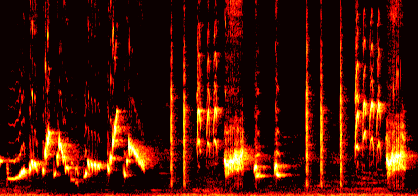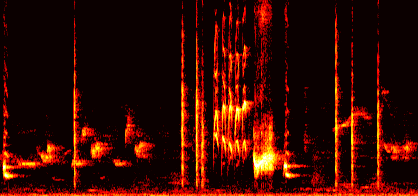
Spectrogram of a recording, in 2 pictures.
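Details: White-rumped shama in contest singing while flicking its tail continuously: loud varied whistled phrases, sliding notes mixed with sharp clicks and bursts, many voices packed into rapid sequences, steady low hum beneath.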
